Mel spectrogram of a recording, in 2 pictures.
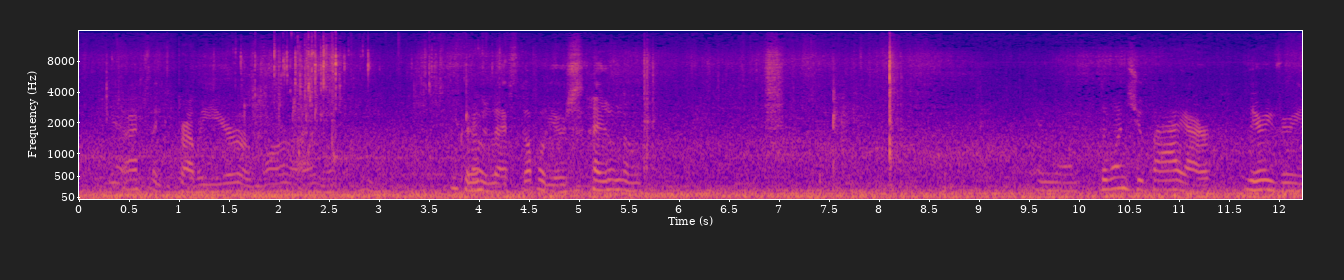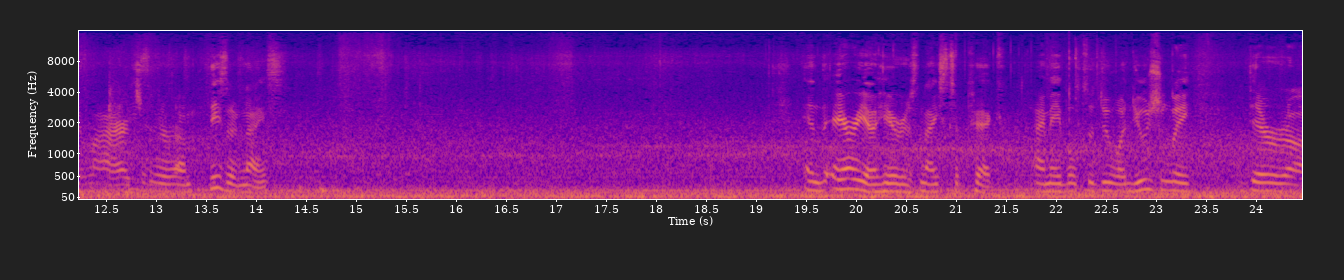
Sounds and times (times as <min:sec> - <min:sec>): Outside, rural or natural: 0:00.0 - 0:24.4
Speech: 0:00.3 - 0:02.6, 0:03.7 - 0:05.6, 0:19.5 - 0:24.4.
